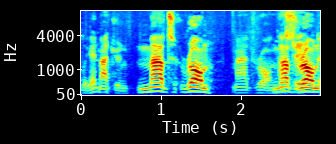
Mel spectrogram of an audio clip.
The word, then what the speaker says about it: Madron: corner what is this place called again madon Mad Ron madron mad Ron it's called mad Ron that's how it's spelled anyway right I just want to do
